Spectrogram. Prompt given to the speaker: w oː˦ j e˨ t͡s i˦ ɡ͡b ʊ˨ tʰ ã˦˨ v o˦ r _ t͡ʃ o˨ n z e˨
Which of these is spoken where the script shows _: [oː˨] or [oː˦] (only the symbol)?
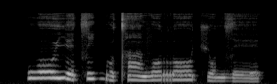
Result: oː˦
